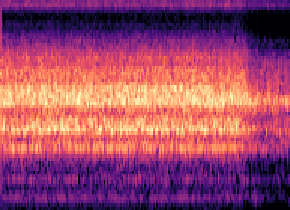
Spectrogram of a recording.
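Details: Drainage pump that hummed but would not pump, after cleaning and drying inside: steady even motor hum with smooth buzz, no rattle or labouring; pump running normally after repair.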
